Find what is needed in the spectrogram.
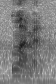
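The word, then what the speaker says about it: Lehmann: 1988 by Michael lemon it's definitely pronounced lemon basically best thing about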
